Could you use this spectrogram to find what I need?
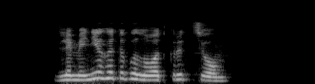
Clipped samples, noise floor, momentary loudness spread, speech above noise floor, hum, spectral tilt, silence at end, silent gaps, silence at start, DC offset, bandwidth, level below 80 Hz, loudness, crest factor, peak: under 0.1%; -87 dBFS; 9 LU; 64 dB; none; -6 dB/octave; 0.9 s; none; 0.55 s; under 0.1%; 7.6 kHz; -68 dBFS; -24 LUFS; 18 dB; -8 dBFS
